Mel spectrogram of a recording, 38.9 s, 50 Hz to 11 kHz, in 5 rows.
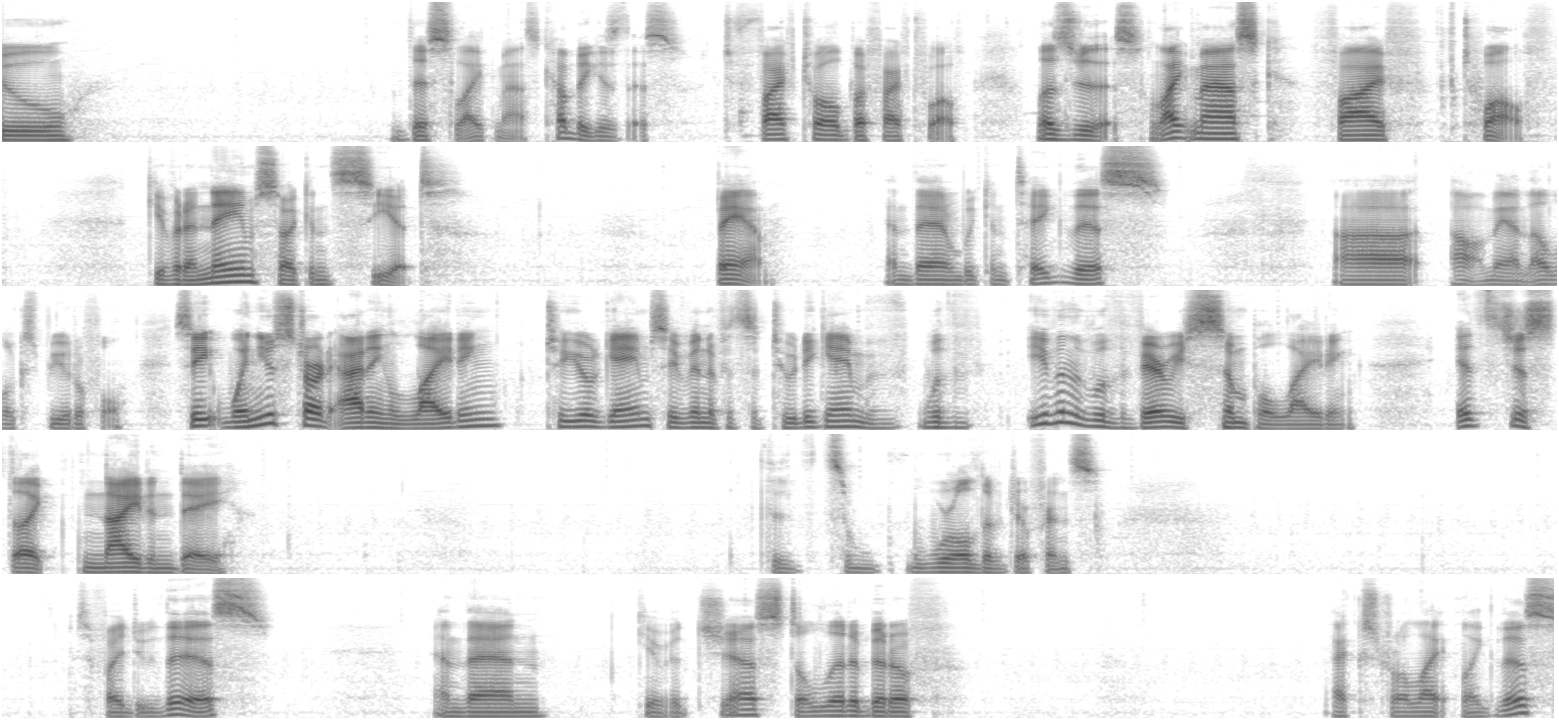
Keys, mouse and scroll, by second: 2.7 double click, 4.2 F2, 5.8 Left, 6.4-7.5 typing, 17.9-18.5 scroll down 6, 22.1 scroll down 2, 22.3 middle click, 22.6-24.9 scroll up 5, 23.0 middle click, 24.9-25.2 scroll down 2, 25.2 middle click, 27.7 ctrl+click.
